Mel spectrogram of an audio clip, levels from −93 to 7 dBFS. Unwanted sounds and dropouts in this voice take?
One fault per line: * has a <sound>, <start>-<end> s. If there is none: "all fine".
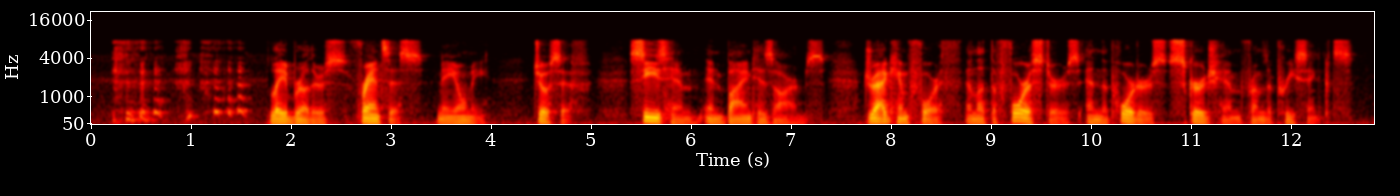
* has a laugh, 0.2-1.6 s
